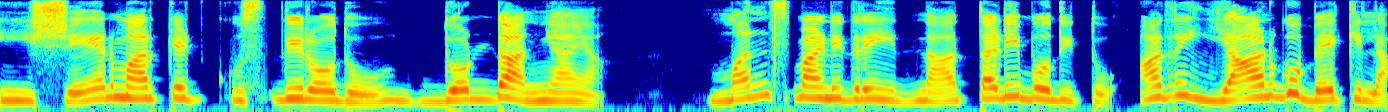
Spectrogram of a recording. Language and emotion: Kannada, angry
